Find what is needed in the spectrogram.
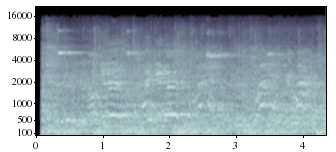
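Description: Children's basketball game in a large sports hall: the ball bouncing on the court under a steady mix of voices calling out over one another.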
